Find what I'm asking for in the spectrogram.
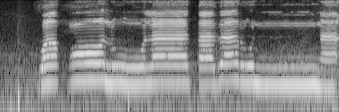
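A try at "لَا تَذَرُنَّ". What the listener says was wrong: Runya tebal, Ibu. Runya tebal. Wa qalu la tadharun. Run. Dinaikkan dia lidahnya. La tadharun.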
